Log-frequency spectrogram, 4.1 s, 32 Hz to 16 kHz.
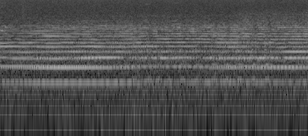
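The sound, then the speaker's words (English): Horns of lorries queuing in traffic on the A20 in Aycliffe, Dover, on their way to the port, blare and merge into one continuous, loud, layered honking tone that holds steady for the whole stretch over a low rumble, with no talking. “Residents in Aycliffe have told us drivers are constantly beeping their horns as they sit in traffic on the A20 on their way to the port.”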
